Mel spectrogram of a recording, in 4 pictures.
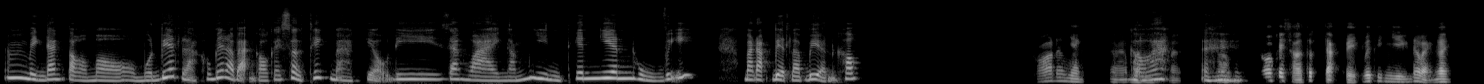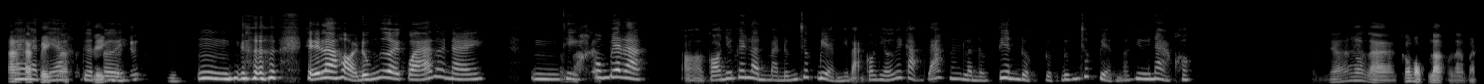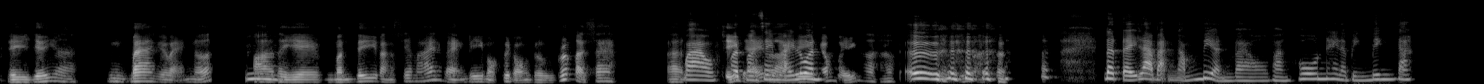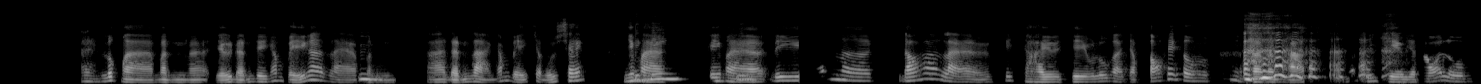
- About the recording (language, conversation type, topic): Vietnamese, podcast, Cảm giác của bạn khi đứng trước biển mênh mông như thế nào?
- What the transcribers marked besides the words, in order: tapping; laugh; laugh; laughing while speaking: "rồi"; laugh; chuckle; laugh; laugh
